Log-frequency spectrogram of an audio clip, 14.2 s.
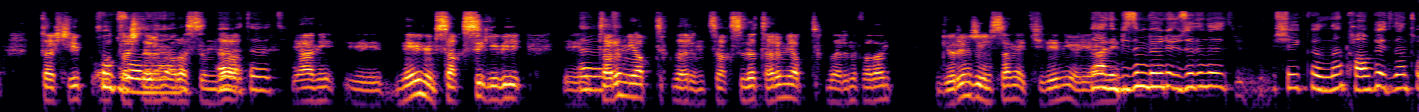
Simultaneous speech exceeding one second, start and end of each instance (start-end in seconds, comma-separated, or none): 0.9-2.5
